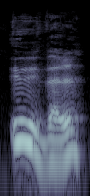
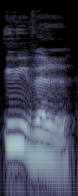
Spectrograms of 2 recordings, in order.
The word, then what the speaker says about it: yfel: So, if you have a fff in between two vowels that tends to get softened to probably more like a V sound, but that's up to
